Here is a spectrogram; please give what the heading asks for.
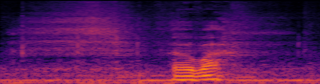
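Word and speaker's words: piwo: Perwa. And when I say pronounce it perwa, that's L is actually a W.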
